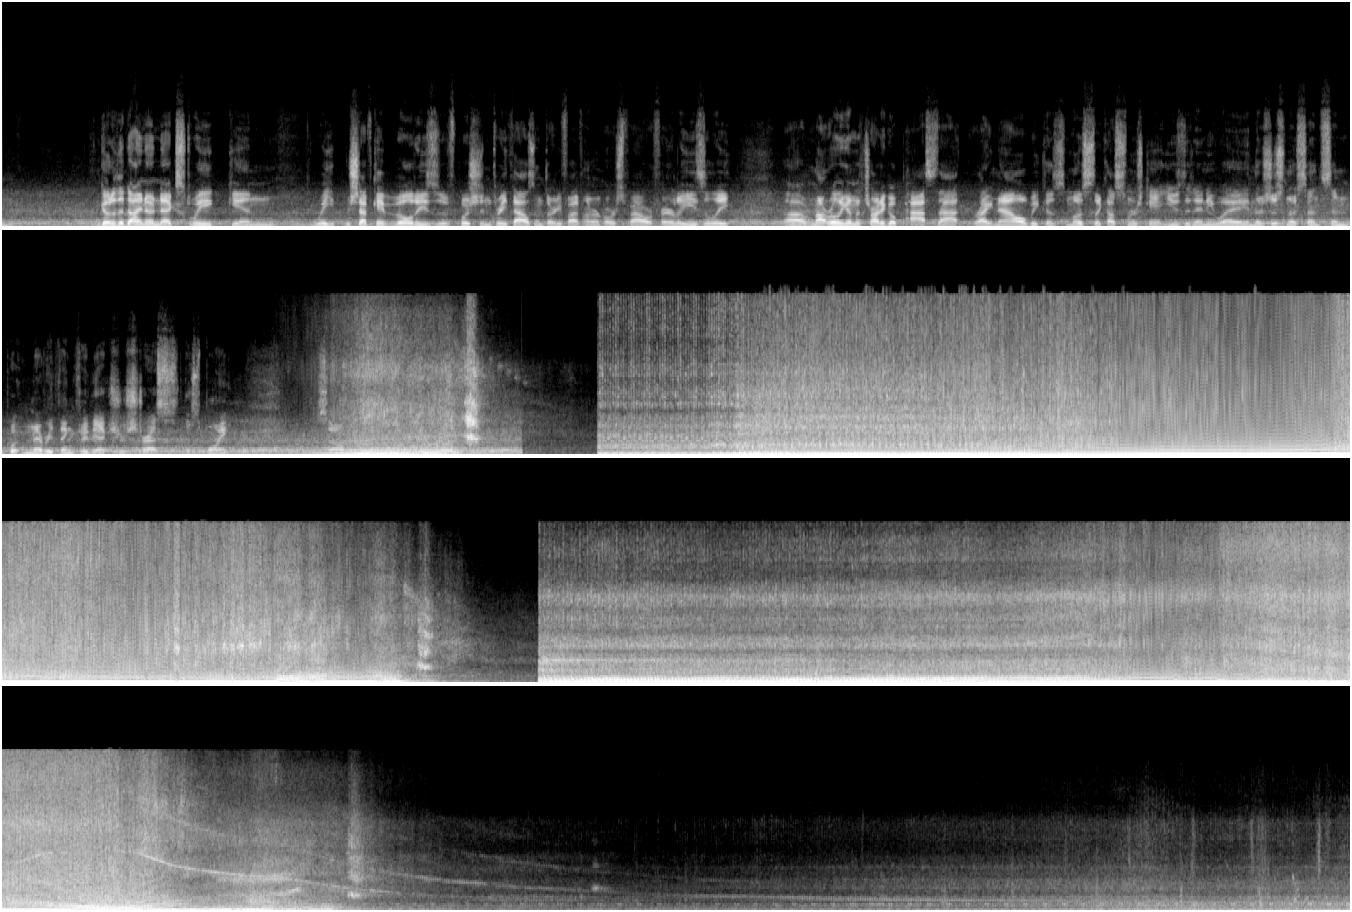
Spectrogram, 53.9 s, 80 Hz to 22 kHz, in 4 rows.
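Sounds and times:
diesel truck engine at full throttle: 0:15.8 - 0:53.9
high whine falling in pitch: 0:16.3 - 0:18.2, 0:38.3 - 0:48.6.

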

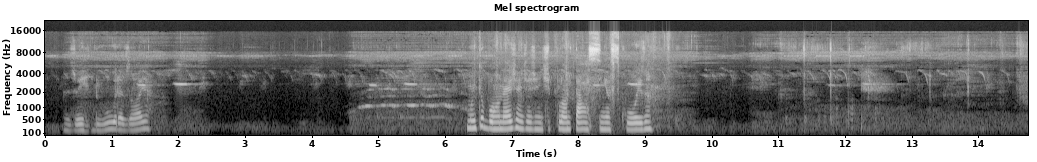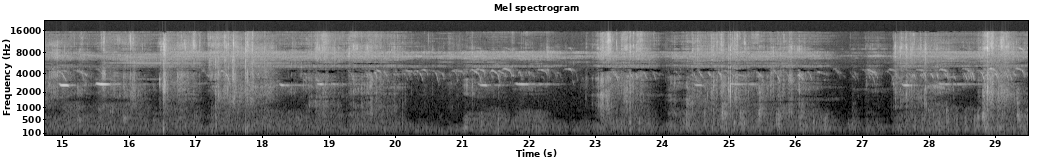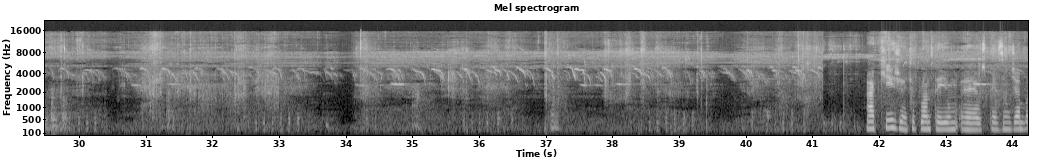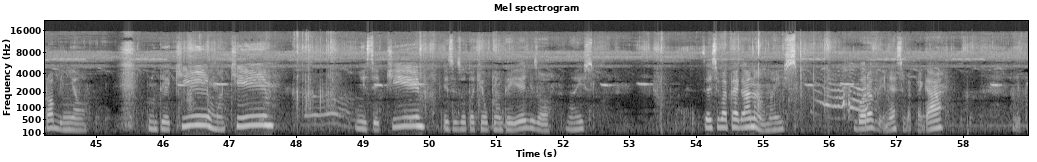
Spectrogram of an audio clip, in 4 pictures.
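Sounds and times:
chickens peeping and clucking: 0:23.4 - 0:41.7.

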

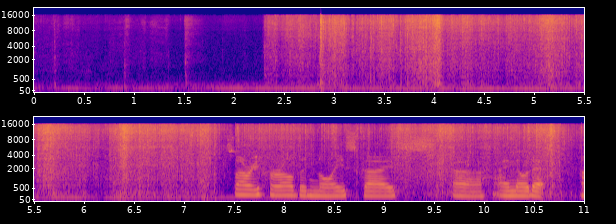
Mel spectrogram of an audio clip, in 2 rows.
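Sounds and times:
plastic packaging crinkling: 0:02.3 - 0:11.0.

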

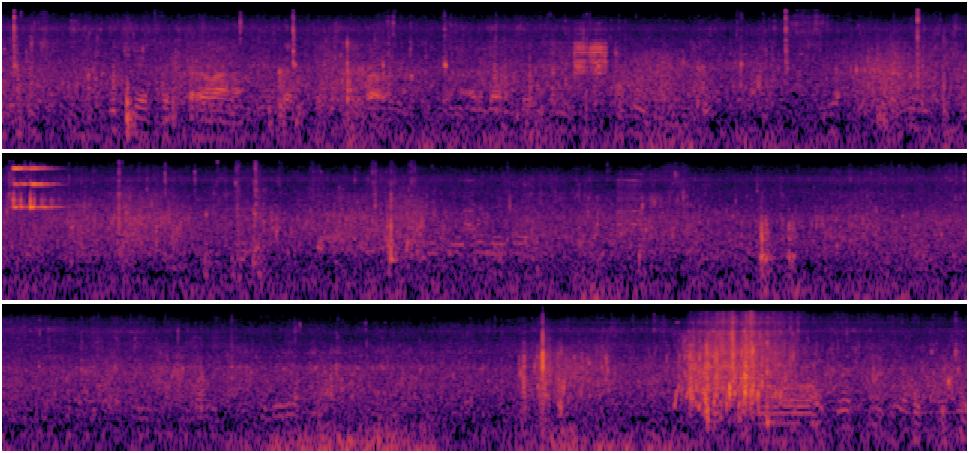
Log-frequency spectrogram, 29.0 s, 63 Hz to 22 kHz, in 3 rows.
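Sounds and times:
water lapping: 0:00.0 - 0:28.9
wind: 0:00.0 - 0:28.9
short high chirp: 0:09.8 - 0:10.4.

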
